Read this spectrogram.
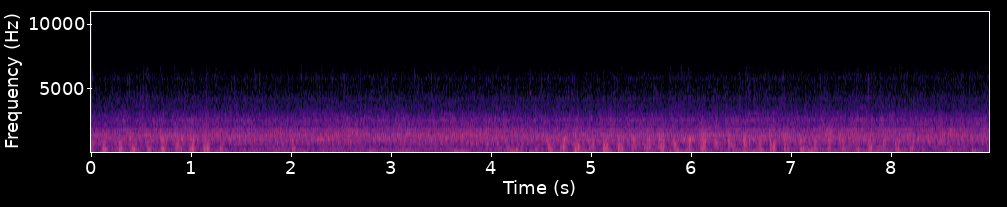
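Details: Elite Direto XR trainer after under 5,000 km: bursts of quick knocks about three a second over soft whir, louder under harder riding; rubber bits found, owner suspects idler pulley or belt wear, unconfirmed.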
